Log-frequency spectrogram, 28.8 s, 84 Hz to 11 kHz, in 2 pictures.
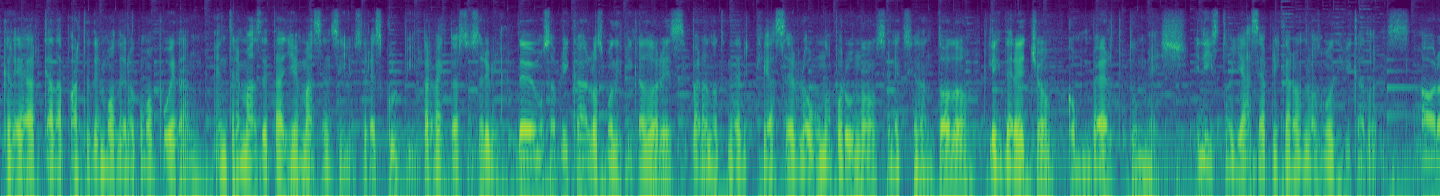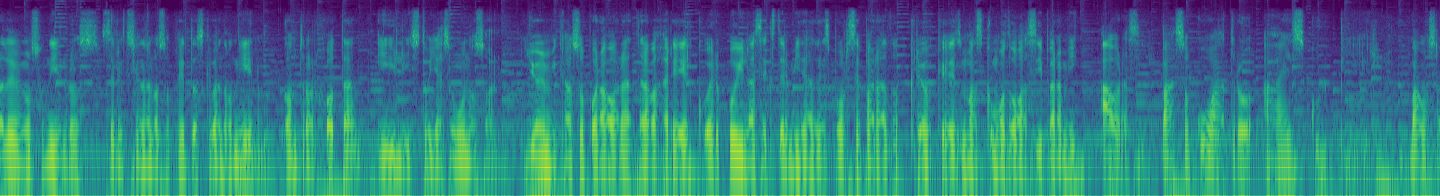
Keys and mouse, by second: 0.3 shift+d, 0.3 r, 1.1 s, 1.3 g, 2.6 r, 3.4 shift+d, 3.8 r, 4.2-11.9 middle drag, 11.9 g, 12.4 g, 17.5 ctrl+j, 18.1 g, 21.1 g, 22.7 g.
